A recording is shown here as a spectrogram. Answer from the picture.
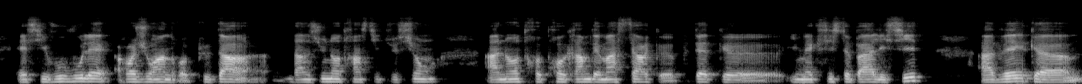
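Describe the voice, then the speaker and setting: In a Mexican accent, a man speaks at a fairly slow pace with a medium pitch and monotone, flat intonation. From Mexico. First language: Spanish (speaking French). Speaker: school representative presenting study programs. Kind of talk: Q&A at an online conference. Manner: halting, many hesitations and repetitions.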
